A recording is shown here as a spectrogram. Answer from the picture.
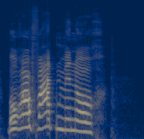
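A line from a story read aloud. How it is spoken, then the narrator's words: Panicked shout. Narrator (German): rief Bob panisch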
